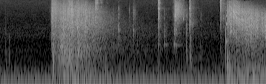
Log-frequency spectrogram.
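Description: AK rifle gunfire in the virtual-reality shooter Pavlov VR during a competitive championship match: two loud bursts of rapid automatic fire, the first longer with scattered lighter shots trailing after it, the second starting near the end.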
